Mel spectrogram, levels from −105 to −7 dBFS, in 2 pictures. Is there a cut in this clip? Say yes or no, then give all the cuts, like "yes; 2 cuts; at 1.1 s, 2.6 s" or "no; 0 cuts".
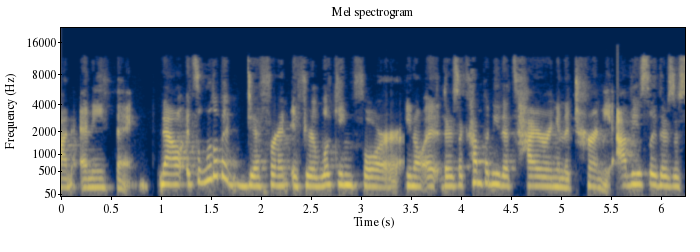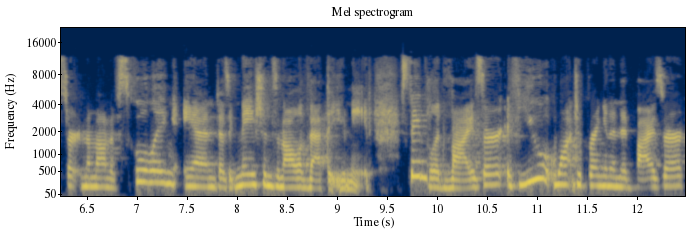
yes; 3 cuts; at 0.9 s, 3.4 s, 9.9 s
